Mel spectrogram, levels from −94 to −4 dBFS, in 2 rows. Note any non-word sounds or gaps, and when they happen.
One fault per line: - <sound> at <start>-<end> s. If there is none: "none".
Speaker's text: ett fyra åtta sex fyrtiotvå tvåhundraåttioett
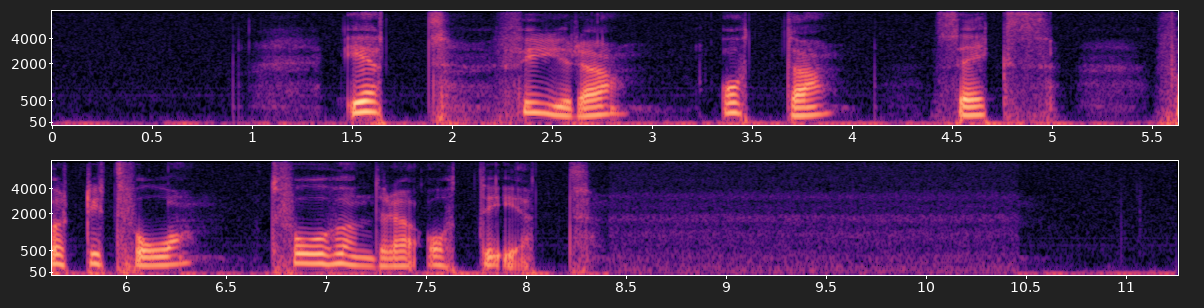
none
